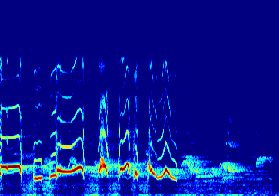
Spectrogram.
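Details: White-rumped shama song meant to make a stalled, stressed kacer sing: rapid sequence of sweet whistles and slurred notes, dropping lower toward the end before trailing off.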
